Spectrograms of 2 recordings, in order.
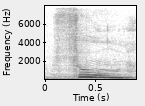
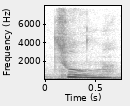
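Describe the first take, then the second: First: The word begins with a soft th sound. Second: The word begins with a hard t sound. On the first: This is the form used outside Oran. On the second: This is the form used in Oran.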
